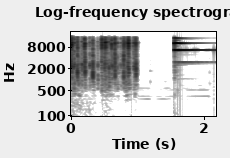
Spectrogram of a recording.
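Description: Keyboard-typing sound effect: a quick run of key clicks for about a second, then a single bright ding that rings and fades.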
